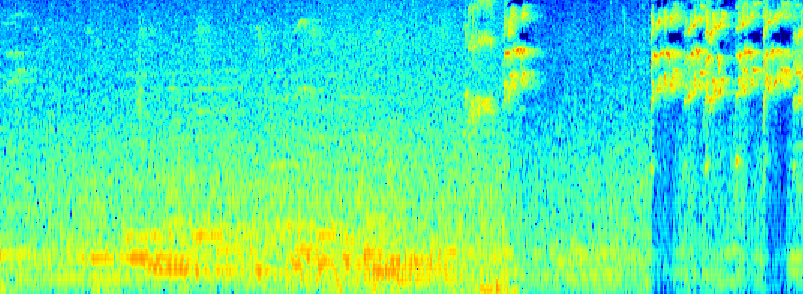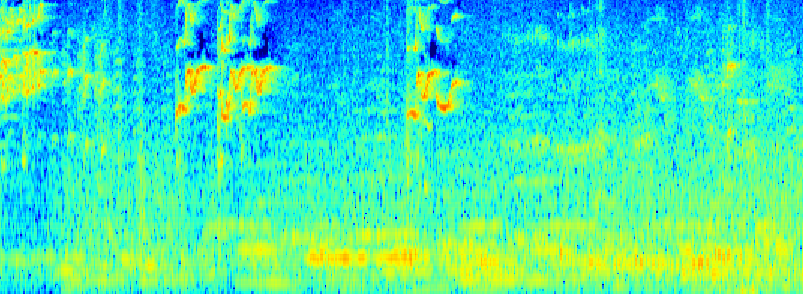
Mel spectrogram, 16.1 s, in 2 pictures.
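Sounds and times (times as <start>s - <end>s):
low steady tones: 0.0s - 6.5s
songbirds chirping: 0.0s - 16.0s.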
